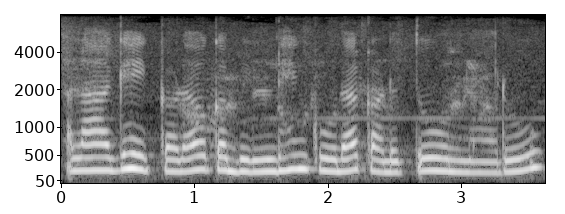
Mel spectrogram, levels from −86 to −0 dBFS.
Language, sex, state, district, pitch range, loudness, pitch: Telugu, female, Andhra Pradesh, Sri Satya Sai, 210-240 Hz, -14 LUFS, 225 Hz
